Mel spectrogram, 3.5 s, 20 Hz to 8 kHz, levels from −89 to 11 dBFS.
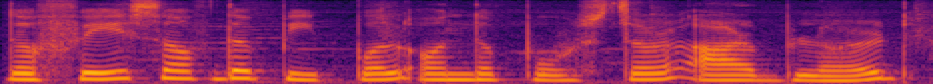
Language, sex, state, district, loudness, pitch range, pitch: English, female, Assam, Kamrup Metropolitan, -15 LUFS, 180-220 Hz, 200 Hz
